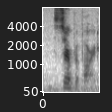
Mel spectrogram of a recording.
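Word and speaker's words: Serpopard: That's not how you pronounce it, though. That's how it's spelled. Serpapard. Serpapard, okay. Serpapard. Serpapard. Trust me, that's correct.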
